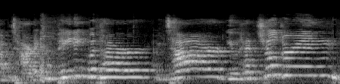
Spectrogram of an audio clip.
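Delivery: building frustration, pitch climbing; exasperated complaint. Retold or imitated. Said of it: "I'm like".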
